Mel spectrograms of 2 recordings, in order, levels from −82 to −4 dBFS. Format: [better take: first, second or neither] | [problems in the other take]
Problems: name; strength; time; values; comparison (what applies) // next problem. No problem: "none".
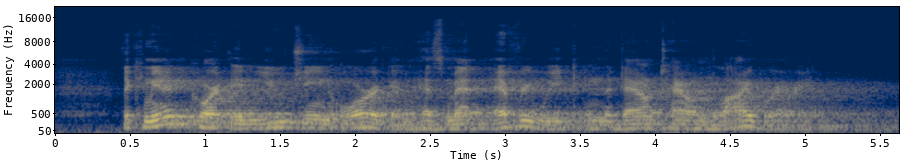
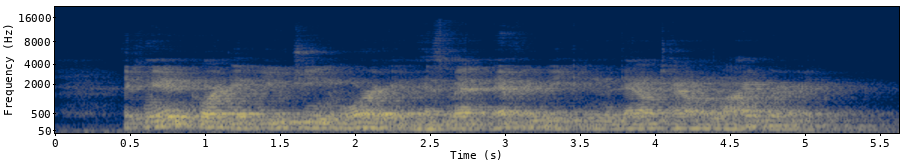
first | room echo; strong; dies away in 1.4 s; slight in the first // off-mic speech; far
